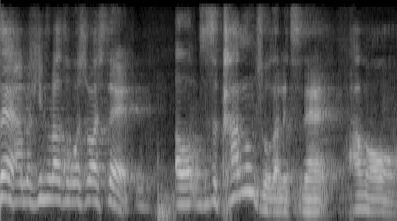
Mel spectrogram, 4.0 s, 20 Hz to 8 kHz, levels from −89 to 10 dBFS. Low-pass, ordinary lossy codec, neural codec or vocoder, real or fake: 7.2 kHz; none; codec, 16 kHz, 0.8 kbps, ZipCodec; fake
